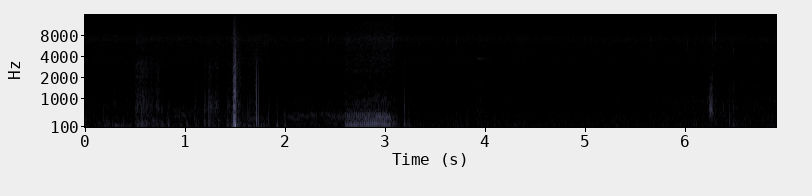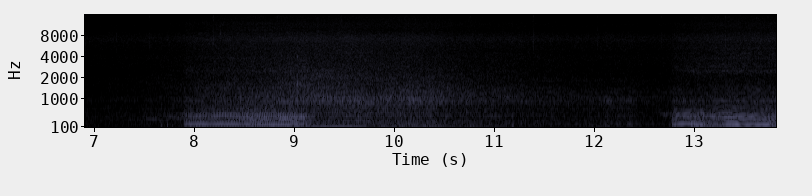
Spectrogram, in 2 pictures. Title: Labrador dog funny snoring !!!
